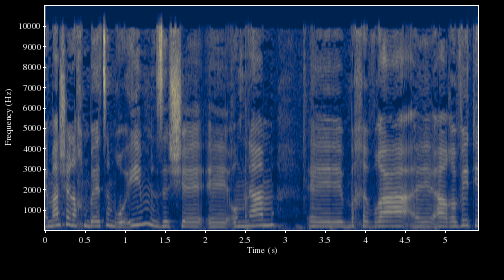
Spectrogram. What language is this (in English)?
Hebrew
